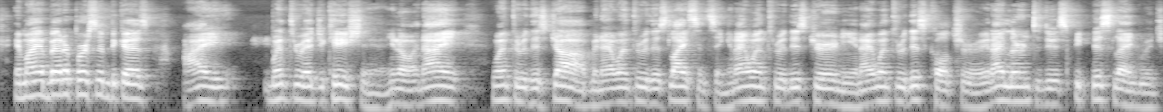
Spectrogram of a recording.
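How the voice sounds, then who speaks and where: With a Filipino accent, the speaker moves at a fairly quick pace with ordinary pitch variation. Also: man. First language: Tagalog. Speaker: YouTube reaction commentator. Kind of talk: casual reaction commentary monologue. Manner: halting, many fillers and restarts.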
